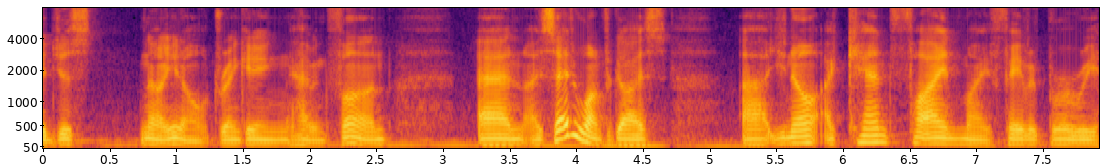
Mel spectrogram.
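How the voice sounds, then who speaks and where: A man's voice: fairly low pitch, darkish tone. A man in his thirties from Norway with a Norwegian accent, a brewery sales guest talking casually with many fillers and self-deprecating jokes. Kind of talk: casual radio interview.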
